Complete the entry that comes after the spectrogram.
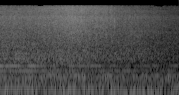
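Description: Steady wash of ocean water, a soft continuous roar of waves with low rumble and no distinct breaks, moderately quiet, with no voices.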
